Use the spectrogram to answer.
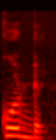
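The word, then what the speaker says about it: could: इन सारी स्पेलिंग्स में हम एल को प्रोनाउंस नहीं कर रहे हैं, एल को नहीं पढ़ रहे हैं, क्योंकि एल इसमें साइलेंट है।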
